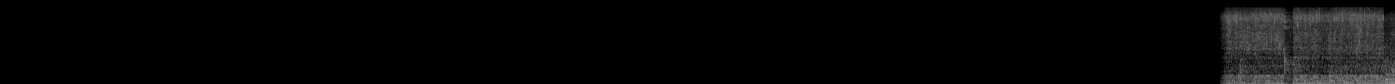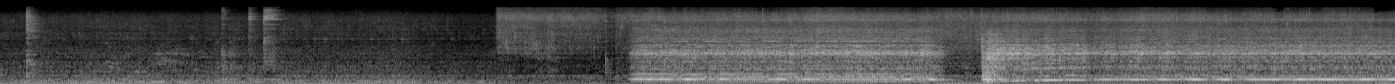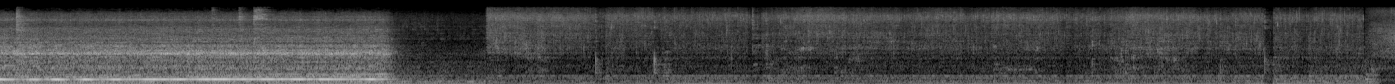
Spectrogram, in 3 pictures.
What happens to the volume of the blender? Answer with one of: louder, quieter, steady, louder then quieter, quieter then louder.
steady.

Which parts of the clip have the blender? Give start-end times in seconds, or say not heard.
20.2-31.9.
